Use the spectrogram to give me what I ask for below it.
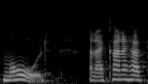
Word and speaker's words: Maude: Yeah, but Pailang, they would pronounce the R in that name. So they would say Maude. Maude. And I'm like, there's no R in my name. It's just Maude.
